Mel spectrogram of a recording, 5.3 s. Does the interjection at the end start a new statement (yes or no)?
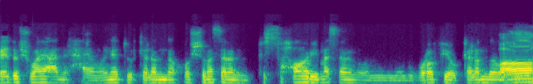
yes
